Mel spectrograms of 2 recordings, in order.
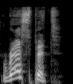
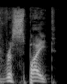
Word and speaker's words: respite: was mispronounced yes yes in the original game he says respite oh yeah okay as in to spite again like I'm gonna do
